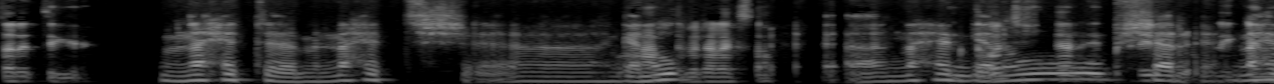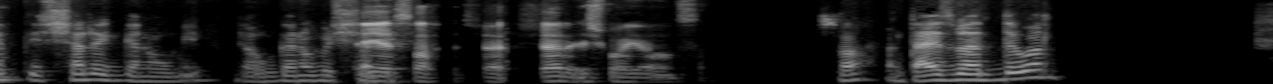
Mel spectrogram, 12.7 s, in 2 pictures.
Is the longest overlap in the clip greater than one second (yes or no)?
yes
